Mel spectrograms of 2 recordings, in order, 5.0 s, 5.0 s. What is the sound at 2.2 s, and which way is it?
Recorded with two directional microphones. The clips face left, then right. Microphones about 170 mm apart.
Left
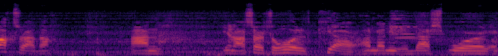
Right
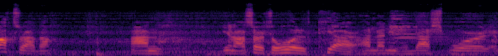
Speech, 5° left (ahead or behind).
